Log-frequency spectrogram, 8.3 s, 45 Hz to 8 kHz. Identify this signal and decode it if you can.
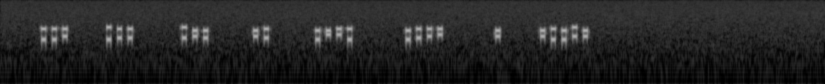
DTMF, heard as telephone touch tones, dialled by machine, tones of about 40 ms. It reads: 228 355 674 75 1*02 1580 7 72197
